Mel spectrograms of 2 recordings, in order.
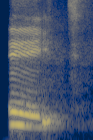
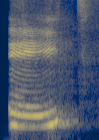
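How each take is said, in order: Both takes have the same delivery.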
